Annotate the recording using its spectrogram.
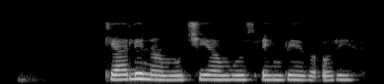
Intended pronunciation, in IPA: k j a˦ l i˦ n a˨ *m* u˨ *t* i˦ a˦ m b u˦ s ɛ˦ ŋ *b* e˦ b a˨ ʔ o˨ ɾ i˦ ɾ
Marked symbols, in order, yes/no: yes, no, yes

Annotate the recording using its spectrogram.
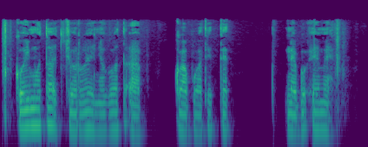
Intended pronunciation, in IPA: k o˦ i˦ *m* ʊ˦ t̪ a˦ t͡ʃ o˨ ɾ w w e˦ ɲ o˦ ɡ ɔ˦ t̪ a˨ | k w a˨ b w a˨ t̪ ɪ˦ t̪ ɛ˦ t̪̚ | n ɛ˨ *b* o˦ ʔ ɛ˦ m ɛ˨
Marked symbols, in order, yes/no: yes, yes

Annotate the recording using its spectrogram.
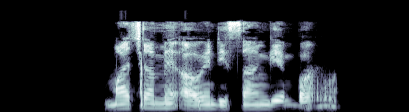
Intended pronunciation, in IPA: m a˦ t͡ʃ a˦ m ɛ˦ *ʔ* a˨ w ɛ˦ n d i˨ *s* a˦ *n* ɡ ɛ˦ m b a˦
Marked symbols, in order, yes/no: yes, yes, no

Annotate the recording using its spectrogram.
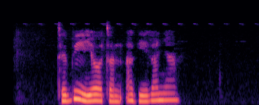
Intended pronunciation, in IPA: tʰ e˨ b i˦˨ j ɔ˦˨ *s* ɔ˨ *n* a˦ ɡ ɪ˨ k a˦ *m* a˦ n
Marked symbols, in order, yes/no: no, yes, no

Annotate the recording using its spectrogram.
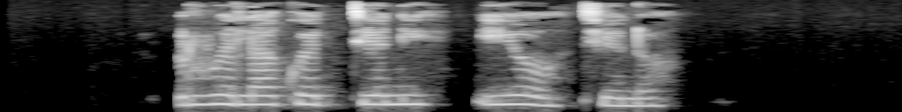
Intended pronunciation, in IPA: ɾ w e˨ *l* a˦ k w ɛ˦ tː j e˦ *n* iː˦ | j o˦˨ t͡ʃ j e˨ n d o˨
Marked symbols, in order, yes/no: yes, yes

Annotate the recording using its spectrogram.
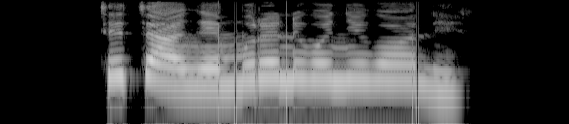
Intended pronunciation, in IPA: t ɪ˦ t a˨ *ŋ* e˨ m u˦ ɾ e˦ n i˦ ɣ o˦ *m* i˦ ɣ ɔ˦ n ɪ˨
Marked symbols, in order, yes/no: yes, no

